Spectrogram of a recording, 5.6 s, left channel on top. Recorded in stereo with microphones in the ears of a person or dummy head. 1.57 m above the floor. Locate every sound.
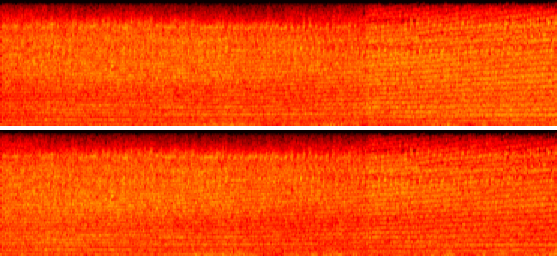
0.0 s a drone: 20° right (ahead or behind); by 5.6 s 35° left (ahead or behind)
